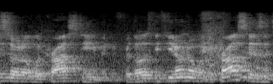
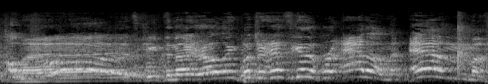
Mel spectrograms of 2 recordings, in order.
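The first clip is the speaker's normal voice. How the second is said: much higher, slow announcer voice; announcer intro; 12 semitones higher, slower than usual. Real, not acted. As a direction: draw out the intro like an MC. MC introducing the next act.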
